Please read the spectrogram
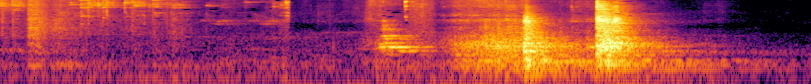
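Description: Metal jangling and clanking, rising a little over two seconds in and peaking about three seconds in before fading, with a brief voice sound just before it.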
